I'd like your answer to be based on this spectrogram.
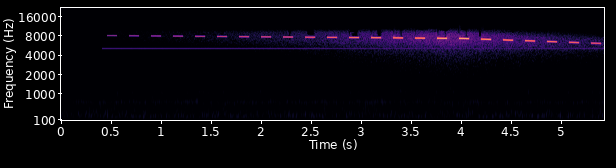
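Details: Mimi Hearing Test app on iPhone, left ear test: a series of short, very high-pitched pure-tone beeps, about 136 a minute, swelling in loudness then fading; pure-tone hearing test tones.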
